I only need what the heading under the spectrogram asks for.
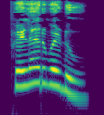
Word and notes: ಪೆಳರ್ವಡು: Kannada

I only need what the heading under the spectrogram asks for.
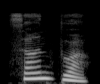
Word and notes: ಸೈಂದವ: saindava

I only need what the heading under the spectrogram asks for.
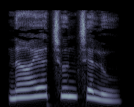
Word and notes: ನಾಯಚುಂಚಲು: Kannada

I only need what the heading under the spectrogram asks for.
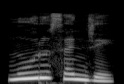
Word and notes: ಮೂರುಸಂಜೆ: mūru sanje

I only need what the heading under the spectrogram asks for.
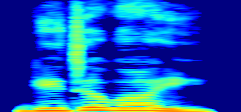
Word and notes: ಗಿಜವಾಯಿ: gijavāyi

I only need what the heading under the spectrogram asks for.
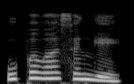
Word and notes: ಉಪವಾಸಂಗೆಯ್: Kannada

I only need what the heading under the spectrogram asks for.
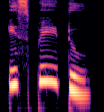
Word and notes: ಇಸ್ಪೇಟು: ispēṭu

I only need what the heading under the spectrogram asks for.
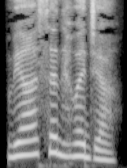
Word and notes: ವ್ಯಾಸಧ್ವಜ: vyāsa dhvaja

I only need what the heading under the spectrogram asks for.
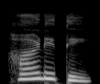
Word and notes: ಹಟಾತ್ತು: Kannada

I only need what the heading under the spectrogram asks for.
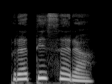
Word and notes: ಪ್ರತಿಸರ: prati sara

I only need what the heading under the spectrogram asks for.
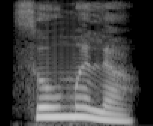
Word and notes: ಸೋಮಲ: sōmala

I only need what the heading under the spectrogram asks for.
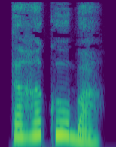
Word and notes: ತಹಕೂಬ: Kannada

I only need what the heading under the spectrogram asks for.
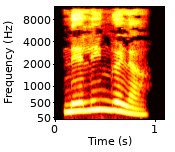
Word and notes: ನೆಲಿಂಗಳ: kannada

